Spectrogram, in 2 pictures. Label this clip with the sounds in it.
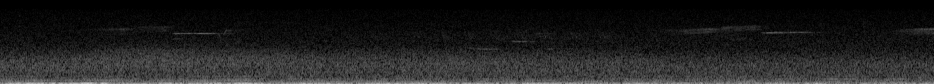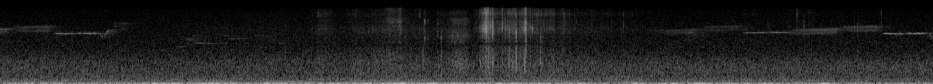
Black-throated Green Warbler, Ovenbird, Hermit Thrush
